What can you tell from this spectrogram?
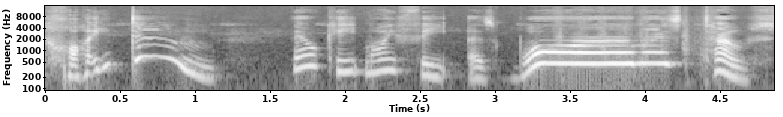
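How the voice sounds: A squeaky, cartoonish character voice, high in pitch, swings very widely. It moves at a very slow pace.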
